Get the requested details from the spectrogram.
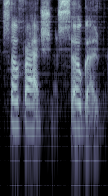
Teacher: Why do influencers always talk like that? Why do they always have a vocal fry?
